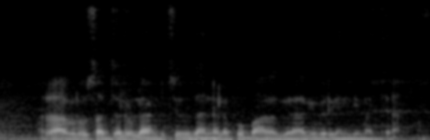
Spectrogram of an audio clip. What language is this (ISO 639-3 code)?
tel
